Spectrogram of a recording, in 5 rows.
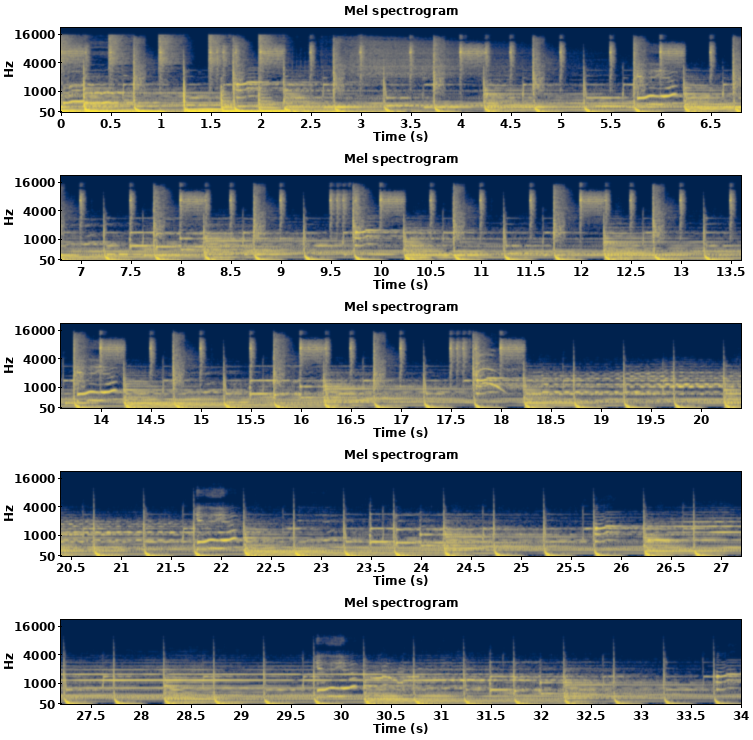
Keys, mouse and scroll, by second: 0.2 KP_1, 0.7 scroll up 1, 1.1 e, 3.5 right click, 3.8 2, 4.0 click, 5.3-6.5 right drag, 6.5-8.3 drag, 8.3 1, 8.9 click, 9.2 g, 10.6 click, 10.8 g, 15.7 click, 16.4 shift+d, 18.8 click, 18.9 x, 19.8 click, 20.1 g, 22.0 alt+click, 22.3 f, 23.1 Tab, 23.4 Tab, 23.7 middle click, 24.0 scroll down 2, 24.2 middle click, 24.4 e, 25.2 middle click, 26.2 scroll up 1, 26.4-27.5 middle drag, 27.5 Tab, 27.6 click, 29.8 middle click, 30.2 Tab, 30.3 s, 32.6 middle click, 33.0 s.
